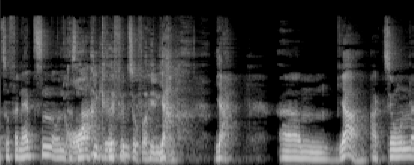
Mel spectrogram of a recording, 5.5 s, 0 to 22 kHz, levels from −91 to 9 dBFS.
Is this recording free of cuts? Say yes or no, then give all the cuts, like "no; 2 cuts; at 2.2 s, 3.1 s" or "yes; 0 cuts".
yes; 0 cuts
